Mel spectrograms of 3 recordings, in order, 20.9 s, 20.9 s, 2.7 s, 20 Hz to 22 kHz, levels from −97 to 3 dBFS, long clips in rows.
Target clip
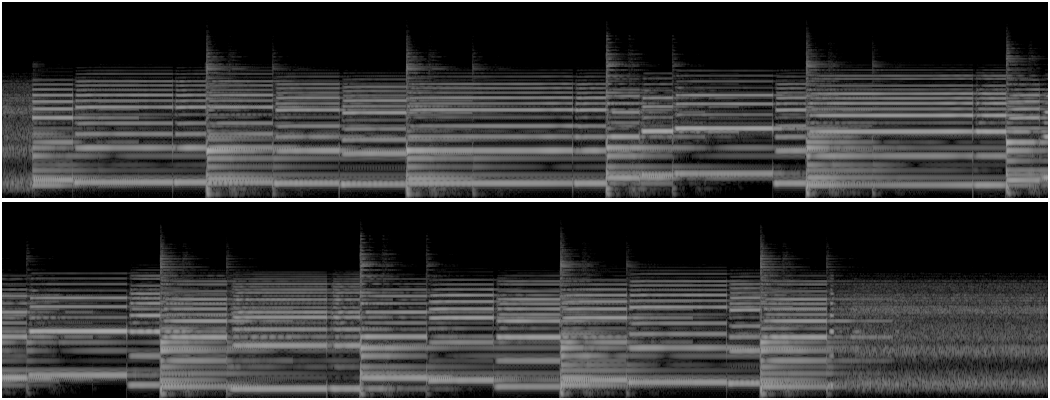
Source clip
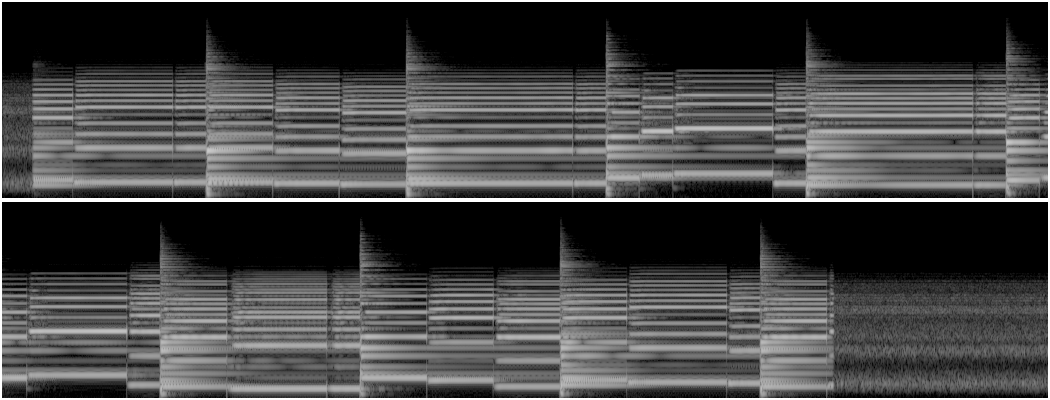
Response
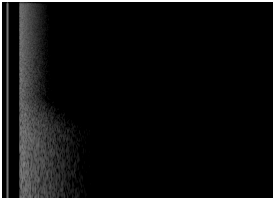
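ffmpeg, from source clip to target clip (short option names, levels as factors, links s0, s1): -filter_complex "[0:a]acompressor=threshold=0.00794:ratio=2,aecho=1:1:659:0.141,asplit=2[s0][s1];[1:a]atrim=start_sample=2205,adelay=89[s2];[s1][s2]afir=irnorm=-1:irlink=0,volume=0.141[s3];[s0][s3]amix=inputs=2:normalize=0"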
